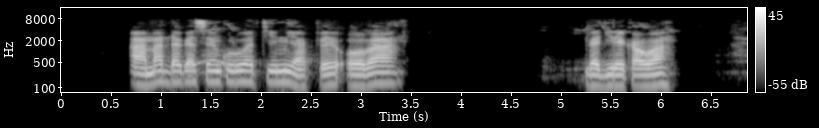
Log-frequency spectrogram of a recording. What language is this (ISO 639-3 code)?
lug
